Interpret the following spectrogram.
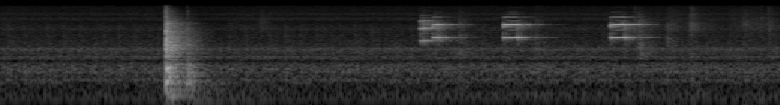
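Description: A sharp knock as a ceramic jug is set down on a glass-ceramic cooktop, the loudest sound, followed by three short electronic beeps from the cooktop's touch controls as a cooking zone is switched on.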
